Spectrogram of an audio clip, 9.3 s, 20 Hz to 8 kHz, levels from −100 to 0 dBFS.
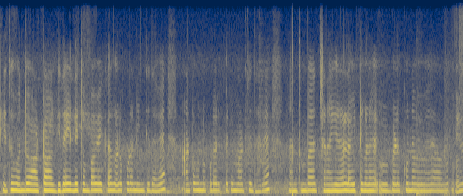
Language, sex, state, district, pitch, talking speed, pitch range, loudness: Kannada, female, Karnataka, Dharwad, 265 Hz, 110 wpm, 260-270 Hz, -14 LUFS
